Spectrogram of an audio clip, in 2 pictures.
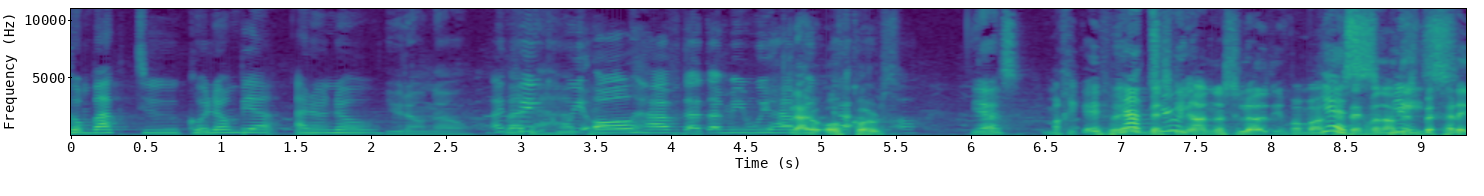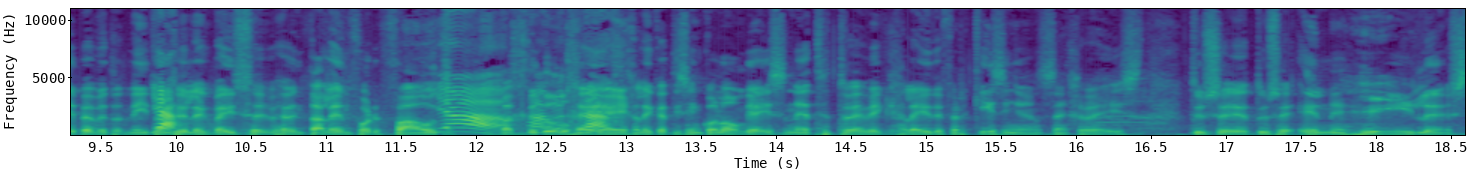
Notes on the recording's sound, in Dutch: voor een live audience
